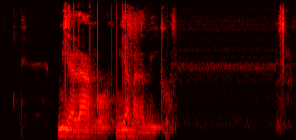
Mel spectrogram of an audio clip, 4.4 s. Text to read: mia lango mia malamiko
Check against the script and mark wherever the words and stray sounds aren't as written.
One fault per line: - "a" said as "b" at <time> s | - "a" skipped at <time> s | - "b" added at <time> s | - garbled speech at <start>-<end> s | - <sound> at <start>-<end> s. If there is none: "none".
none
